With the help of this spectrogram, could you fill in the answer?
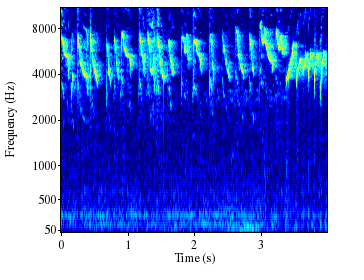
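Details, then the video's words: Fast, high white-eye chatter, a song played so other white-eyes will sing, its notes tumbling in quick falling slurs and ending in a brief rapid trill. "Suara burung Pleci ini Ampuh memicu semua Pleci cepat Buka Paruh dan gacor"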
